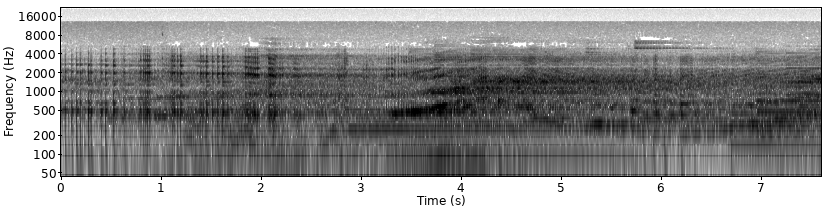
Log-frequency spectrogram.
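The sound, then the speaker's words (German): A massive, solid iron door screeches on its hinges as it turns, a drawn-out grinding squeal whose pitch wavers up and down over a low rumbling scrape, with no voices present. “Ihr ungeheures Gewicht erzeugte einen ungewöhnlich scharfen, kreischenden Laut, als sie sich in den Angeln drehte.”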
